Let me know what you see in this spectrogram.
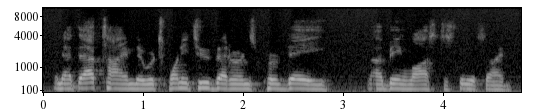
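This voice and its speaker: A man with fairly high pitch speaks at a moderate pace, keeping a monotone, flat intonation and very even loudness. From New England. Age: 60s. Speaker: retired Marine and real estate professional. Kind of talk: podcast interview. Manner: halting.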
